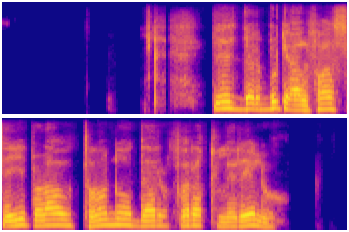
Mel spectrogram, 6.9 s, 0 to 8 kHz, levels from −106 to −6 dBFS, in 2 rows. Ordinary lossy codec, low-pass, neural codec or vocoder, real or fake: AAC, 48 kbps; 7.2 kHz; codec, 44.1 kHz, 2.6 kbps, SNAC; fake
